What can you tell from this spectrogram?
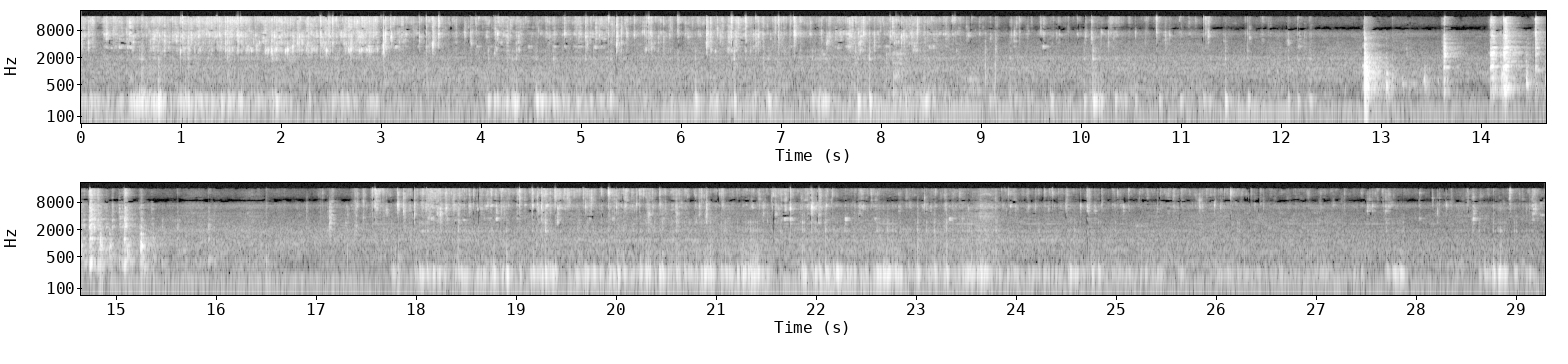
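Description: Water poured from a glass jar into a kitchen sink drain, splashing for several seconds, then trickling and dripping as the jar is drained. A few sharp knocks come about halfway through.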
